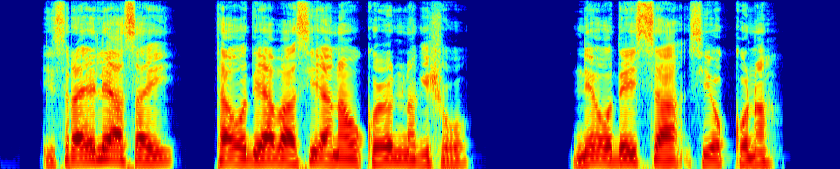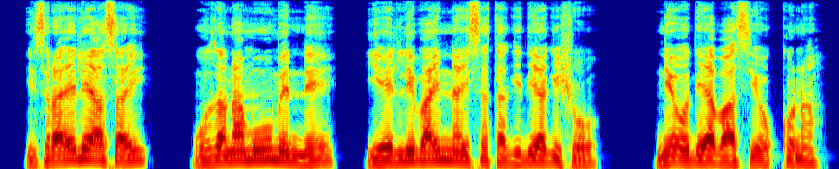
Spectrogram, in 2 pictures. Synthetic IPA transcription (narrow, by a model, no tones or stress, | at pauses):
ʔɪsɾaːʔelɛɐsɐj | t̪ɐɔd̪ɪjaːβaːsɪɐnɐwkɔjɔnːɐɡɪʃɔ | nɛɔd̪ɛjsːasɪɔkːɔnɐ | ʔɪsɾaːʔelɛɐsɐj | wɔzɐnɐmuːmɛnːɛ | je̞ːlːɪbɐjnːɐjsːɐt̪ɐɡɪd̪ɪjaːɡɪʃɔ | nɛɔd̪ɪjaːbaːsɪɔkːɔnɐ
